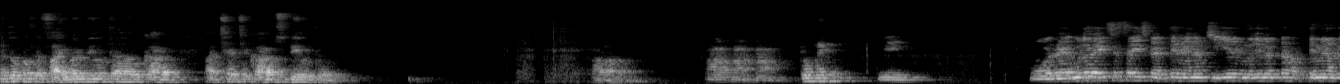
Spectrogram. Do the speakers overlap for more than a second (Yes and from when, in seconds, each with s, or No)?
No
